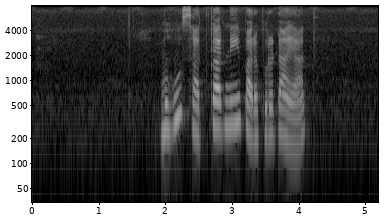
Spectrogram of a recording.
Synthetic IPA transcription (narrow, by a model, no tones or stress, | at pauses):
moɦusat̪kaɾɳiːpaɾəpuɾəʈaːjat̪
